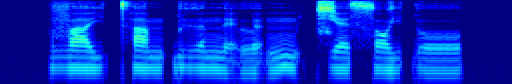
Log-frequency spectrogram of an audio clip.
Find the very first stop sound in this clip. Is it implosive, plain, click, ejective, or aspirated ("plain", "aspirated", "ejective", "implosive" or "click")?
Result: aspirated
